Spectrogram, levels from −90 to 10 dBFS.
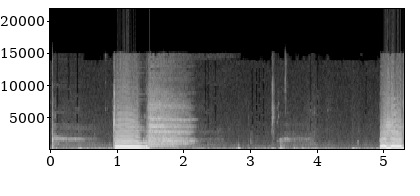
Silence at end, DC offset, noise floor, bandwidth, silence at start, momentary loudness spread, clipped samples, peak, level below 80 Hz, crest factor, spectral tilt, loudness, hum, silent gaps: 0 s; under 0.1%; -38 dBFS; 15.5 kHz; 0.05 s; 26 LU; 0.2%; 0 dBFS; -38 dBFS; 10 dB; -5 dB/octave; -6 LUFS; none; none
